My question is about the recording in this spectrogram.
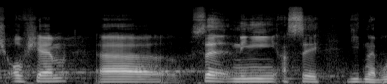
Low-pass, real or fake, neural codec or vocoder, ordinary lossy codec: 14.4 kHz; real; none; Opus, 32 kbps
